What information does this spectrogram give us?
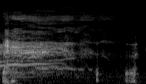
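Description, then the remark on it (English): People screaming in the background of a house: a drawn-out, high-pitched scream holds for most of a second, then two short, faint vocal yelps follow. The whole clip is fairly quiet, with no clear speech. “We're leaving all of this in because they're just screaming”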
